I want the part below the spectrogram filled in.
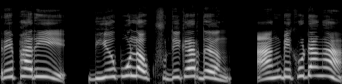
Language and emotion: Bodo, disgusted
